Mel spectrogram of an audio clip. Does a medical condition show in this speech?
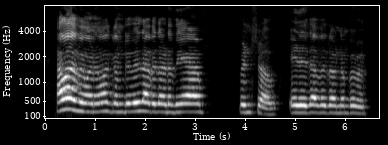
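Yes: cerebral palsy.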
